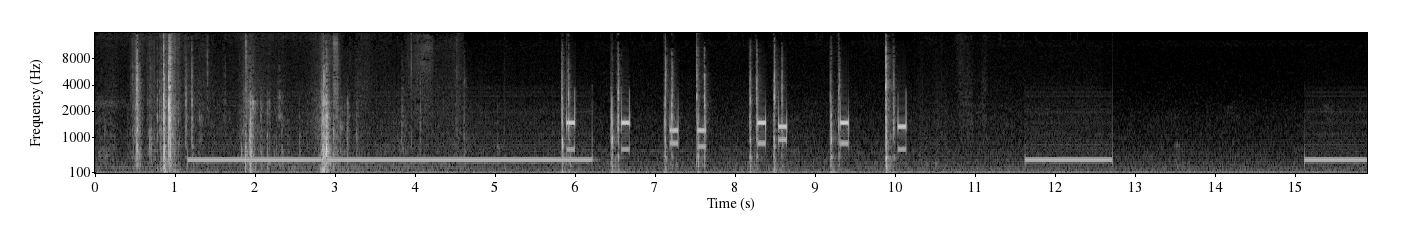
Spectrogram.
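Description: Touch-tone dialing of a call to a welfare office: a few handset clicks over a steady dial tone, then a rapid series of key beeps, followed by two brief tones on the line.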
